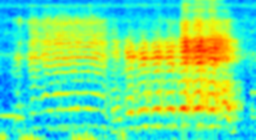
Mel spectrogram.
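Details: Native country goat bleating twice in quick succession: a wavering, nasal bleat with rich harmonics, then a louder, harsher, strained bleat that fades out. Soft low thumps sit underneath.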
